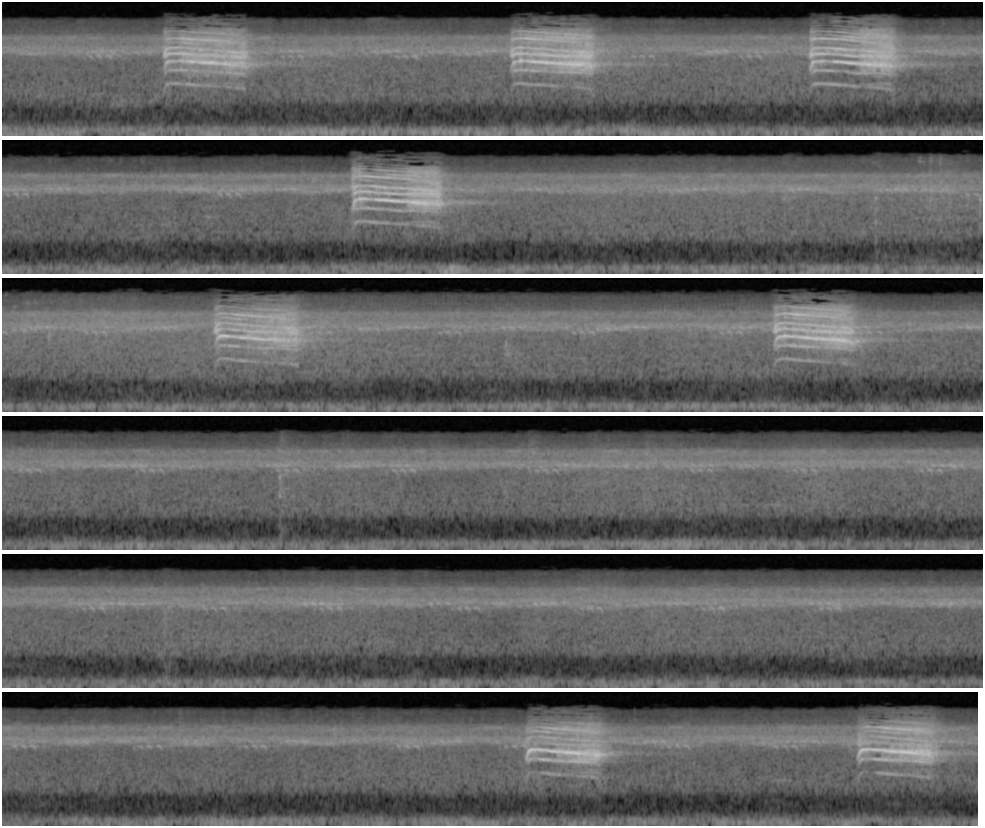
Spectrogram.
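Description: A bird calling in short calls that slide downward in pitch, one every one to three seconds at first, then after a long pause twice more near the end. Under the calls runs a steady high-pitched hum of insects.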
